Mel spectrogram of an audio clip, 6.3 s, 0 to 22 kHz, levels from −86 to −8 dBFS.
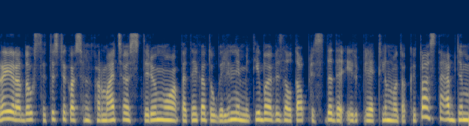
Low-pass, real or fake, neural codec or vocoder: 7.2 kHz; fake; codec, 16 kHz, 2 kbps, FunCodec, trained on Chinese and English, 25 frames a second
